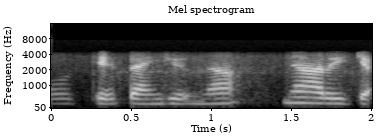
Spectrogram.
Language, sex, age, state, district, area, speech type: Malayalam, female, 18-30, Kerala, Idukki, rural, conversation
